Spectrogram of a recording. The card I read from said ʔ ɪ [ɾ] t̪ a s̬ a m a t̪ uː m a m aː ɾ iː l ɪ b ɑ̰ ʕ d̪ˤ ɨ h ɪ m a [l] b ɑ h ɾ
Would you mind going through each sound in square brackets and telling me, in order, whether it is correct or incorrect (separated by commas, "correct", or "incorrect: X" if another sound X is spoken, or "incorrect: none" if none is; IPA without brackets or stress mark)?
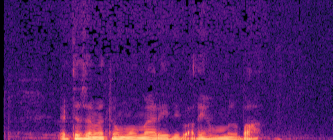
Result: correct, correct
